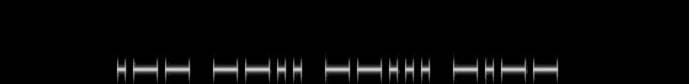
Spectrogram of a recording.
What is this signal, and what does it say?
Morse code, heard as a keyed tone, about 15 wpm, 700 Hz. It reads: WZ7Y
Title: USA Call Signs - 4 Characters - 3x Character Spacing - 15wpm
